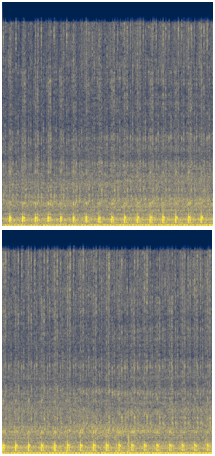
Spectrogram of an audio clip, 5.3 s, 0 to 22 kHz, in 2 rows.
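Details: 2013 Subaru Impreza WRX at idle: loud, sharp, very regular ticking, about three clicks a second over a low hum, like a golf ball sliding around inside the engine; located near the turbo, cause not found.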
